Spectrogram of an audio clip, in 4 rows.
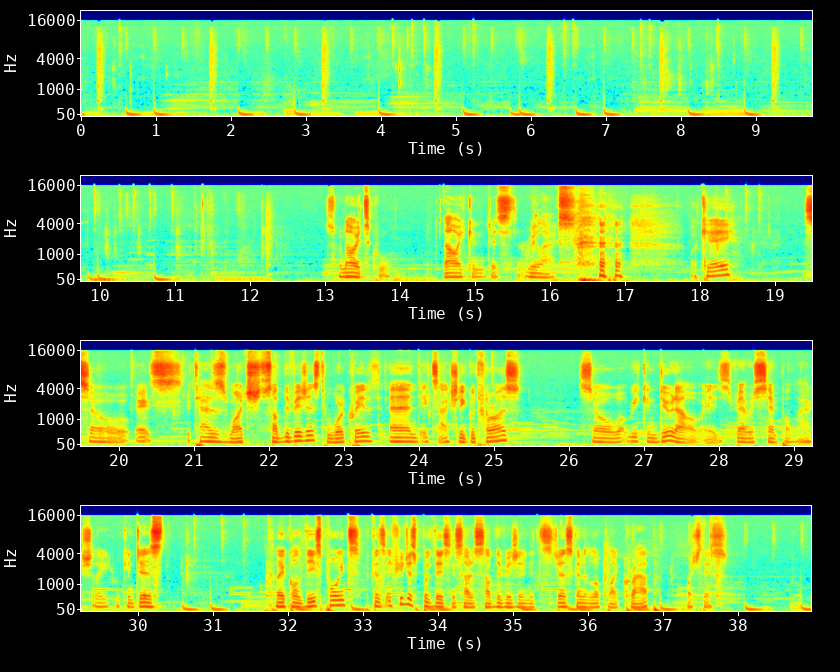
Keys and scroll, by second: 0.3 3, 4.1 1, 4.5 3, 7.7 Escape, 8.3 3, 9.9 1, 10.4 3, 11.2 c, 12.0 e, 18.1 2, 20.4-22.0 typing, 24.0 2, 24.8 1, 30.5 2, 32.2 w.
